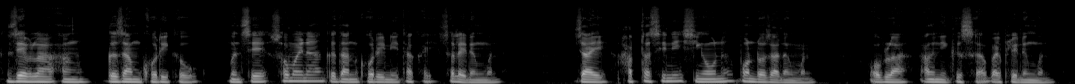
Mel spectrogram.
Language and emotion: Bodo, sad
